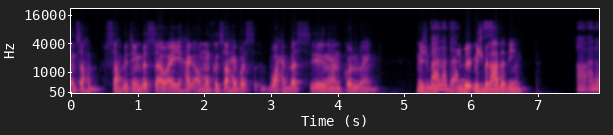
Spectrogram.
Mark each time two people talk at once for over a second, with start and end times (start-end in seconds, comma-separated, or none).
5.3-6.5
